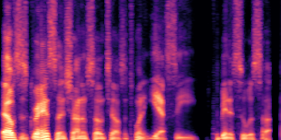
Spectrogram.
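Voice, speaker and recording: A man with a low, deep voice hosts a casual live morning show and reads viewer comments aloud. He is chatty and laughs often, and the sound is dry with little room echo. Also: lively intonation, fast, a bit bright. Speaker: host of a morning variety show.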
